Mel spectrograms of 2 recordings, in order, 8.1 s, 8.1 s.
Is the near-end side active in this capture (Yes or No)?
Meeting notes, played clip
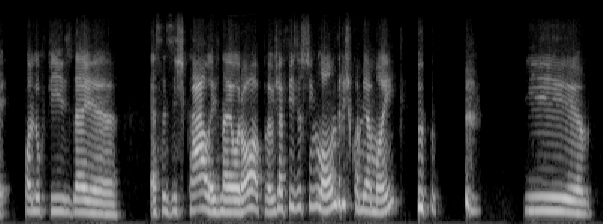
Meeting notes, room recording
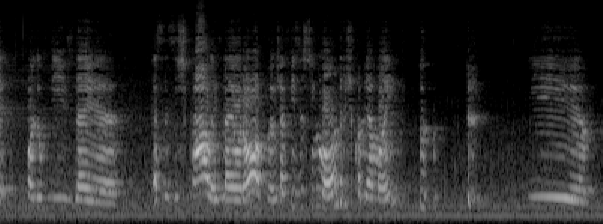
No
